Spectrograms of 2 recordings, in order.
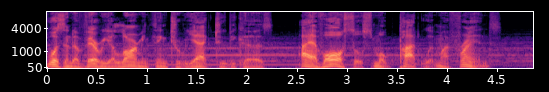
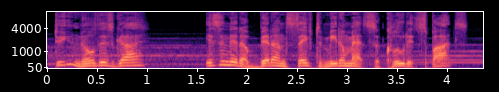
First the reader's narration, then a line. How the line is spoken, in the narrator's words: said in a worried voice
